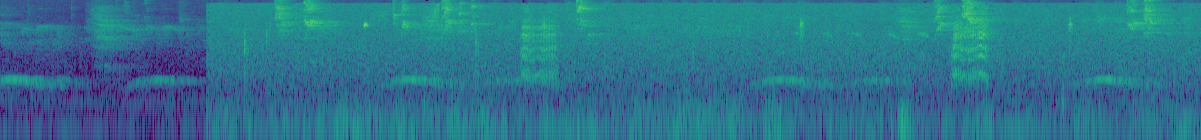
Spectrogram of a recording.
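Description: Birds calling: a soft low hoot repeated every few seconds, with short high chirps and twitters over a steady hiss that rises about two seconds in.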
